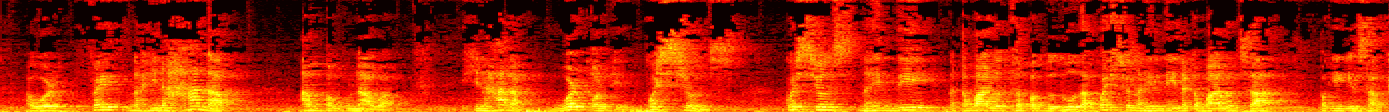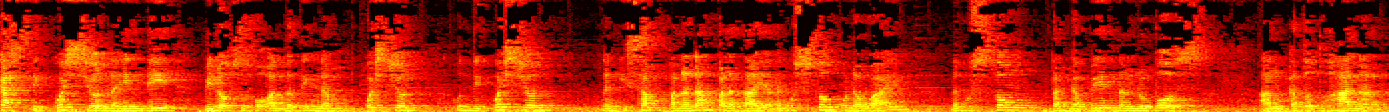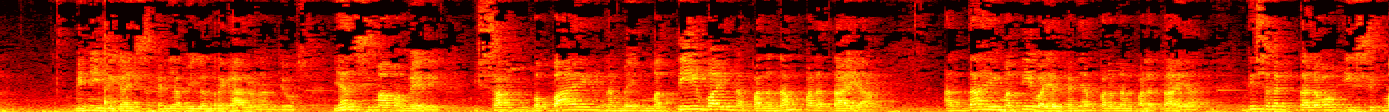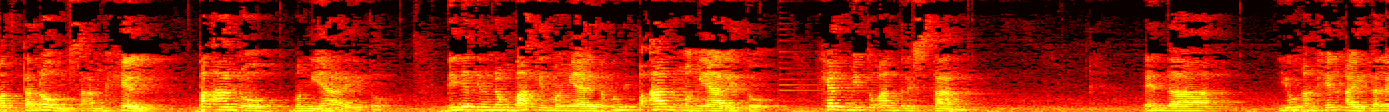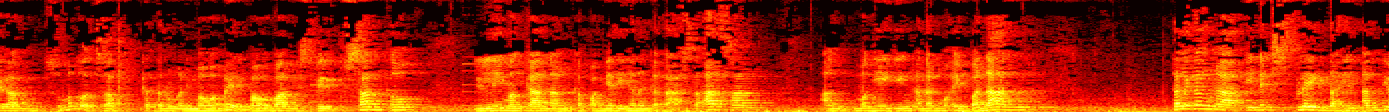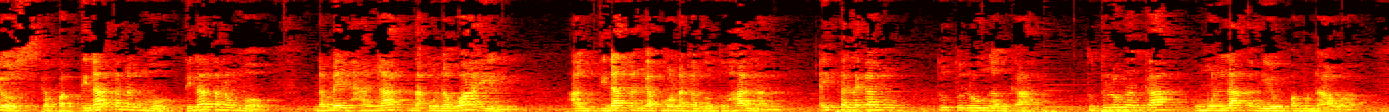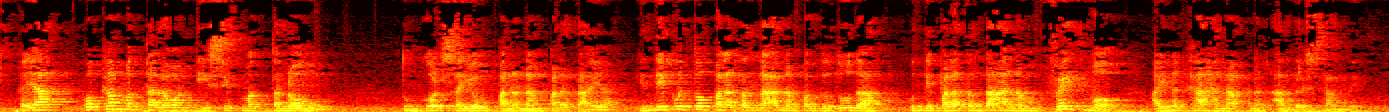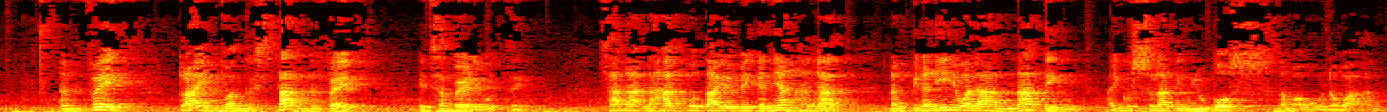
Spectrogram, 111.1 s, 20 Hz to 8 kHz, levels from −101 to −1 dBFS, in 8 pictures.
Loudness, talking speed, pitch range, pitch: -22 LUFS, 110 wpm, 120-165 Hz, 140 Hz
